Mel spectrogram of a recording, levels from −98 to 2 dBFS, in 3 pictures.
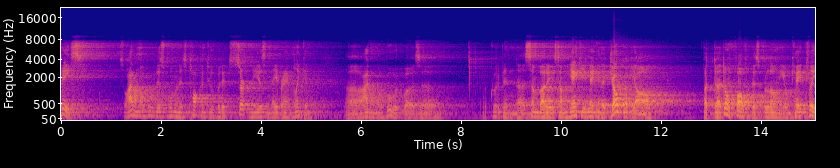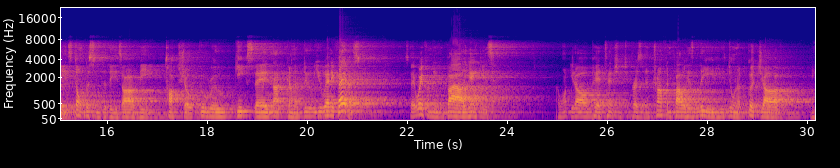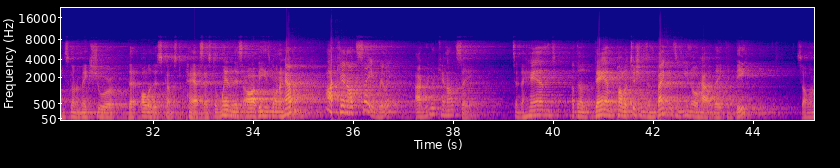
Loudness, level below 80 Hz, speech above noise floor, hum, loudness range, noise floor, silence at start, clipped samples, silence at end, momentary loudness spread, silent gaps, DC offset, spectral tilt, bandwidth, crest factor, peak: -29 LUFS; -62 dBFS; 28 dB; none; 9 LU; -57 dBFS; 0 s; under 0.1%; 0 s; 16 LU; none; under 0.1%; -4.5 dB/octave; 9 kHz; 20 dB; -10 dBFS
